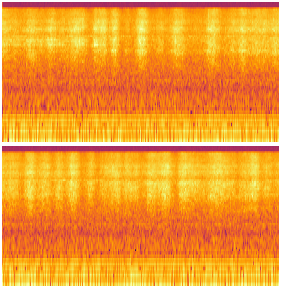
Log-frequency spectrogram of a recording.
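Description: Faint, soft, scratchy swishes of a hair brush rubbed in repeated, irregular strokes over short hair to start locks, over a low steady hum.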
